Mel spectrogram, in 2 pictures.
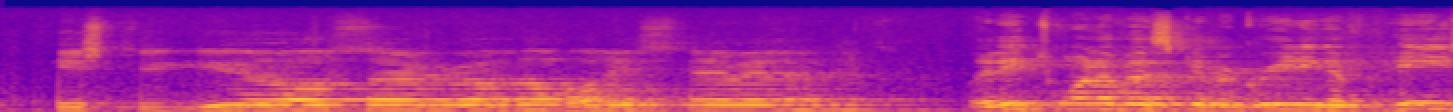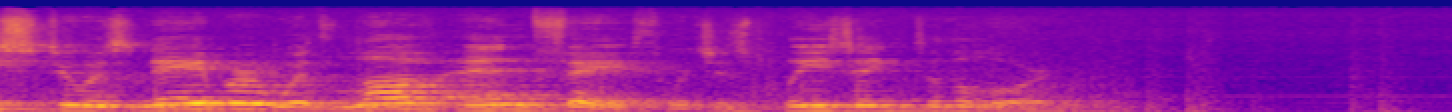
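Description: A man chants loudly in a large echoing hall.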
